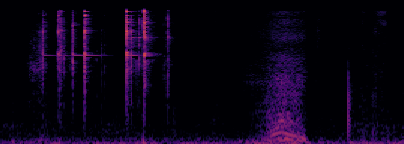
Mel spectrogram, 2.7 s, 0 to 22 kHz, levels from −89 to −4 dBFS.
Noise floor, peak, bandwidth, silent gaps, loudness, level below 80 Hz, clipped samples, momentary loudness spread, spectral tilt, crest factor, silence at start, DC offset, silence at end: -68 dBFS; -14 dBFS; 17 kHz; none; -39 LUFS; -68 dBFS; under 0.1%; 22 LU; 0 dB/octave; 32 dB; 0.2 s; under 0.1%; 0 s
